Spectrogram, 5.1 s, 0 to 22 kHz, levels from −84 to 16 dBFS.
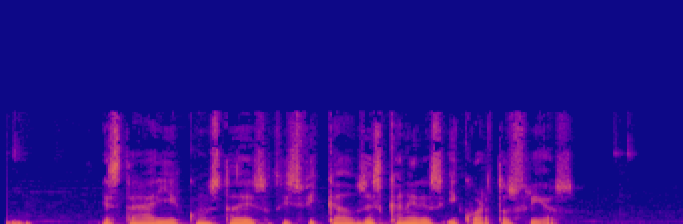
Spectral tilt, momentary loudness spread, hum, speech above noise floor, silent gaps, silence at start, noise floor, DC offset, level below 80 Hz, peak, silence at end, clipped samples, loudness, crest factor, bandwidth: -5.5 dB/octave; 12 LU; none; 40 dB; none; 0.05 s; -62 dBFS; under 0.1%; -44 dBFS; -6 dBFS; 0.85 s; under 0.1%; -23 LUFS; 16 dB; 11.5 kHz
